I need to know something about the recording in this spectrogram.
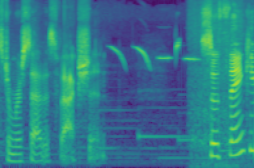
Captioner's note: bird chirping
